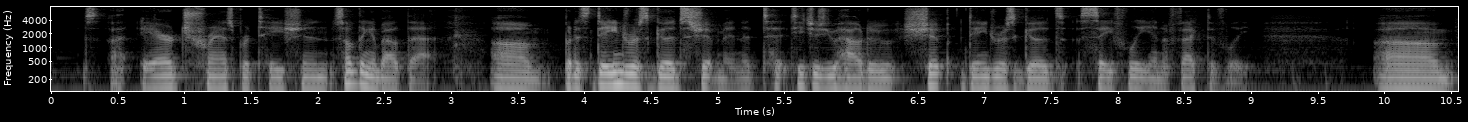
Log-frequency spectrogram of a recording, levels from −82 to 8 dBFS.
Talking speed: 135 wpm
